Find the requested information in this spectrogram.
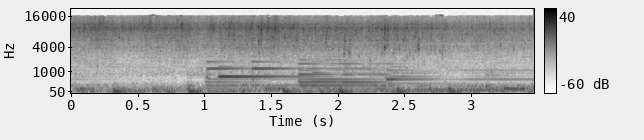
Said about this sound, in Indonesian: Suara ombak lagi.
